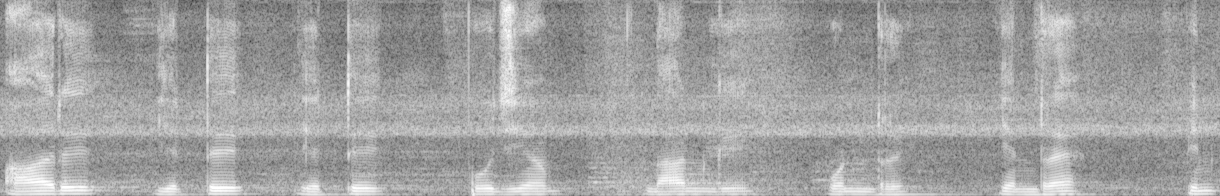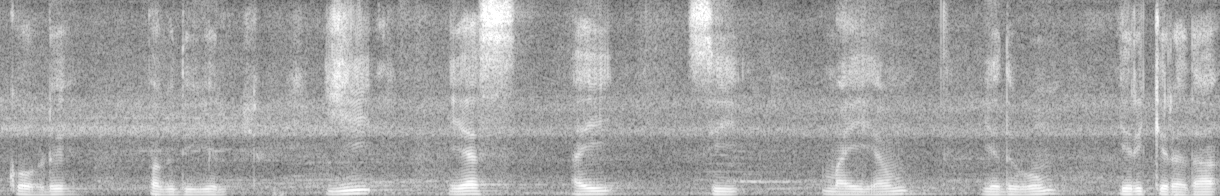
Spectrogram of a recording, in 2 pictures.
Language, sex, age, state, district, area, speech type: Tamil, male, 18-30, Tamil Nadu, Nagapattinam, rural, read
